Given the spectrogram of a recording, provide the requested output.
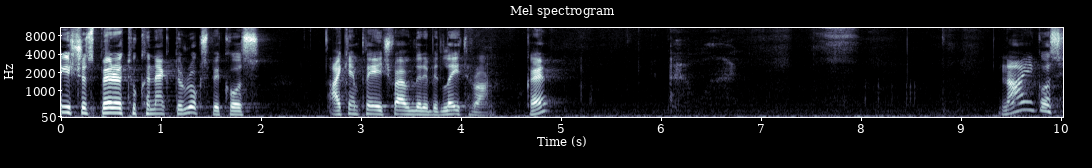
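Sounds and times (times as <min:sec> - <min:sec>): low room hum: 0:00.0 - 0:10.0
breathy whispering: 0:06.1 - 0:07.0.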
